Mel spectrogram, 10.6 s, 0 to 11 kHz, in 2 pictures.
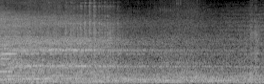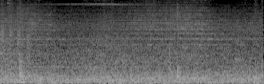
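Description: Intercity train hauled by a DB Class 101 electric locomotive moving past along the platform. The locomotive's electric drive whine, several steady tones, fades out within the first two seconds. It leaves the steady rumble and wheel clatter of the passenger coaches rolling by, slowly getting quieter.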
